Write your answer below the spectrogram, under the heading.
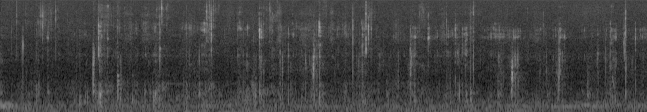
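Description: Close-up chewing of a bite of toasted club sandwich, with many small, irregular crunches of the toasted bread.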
